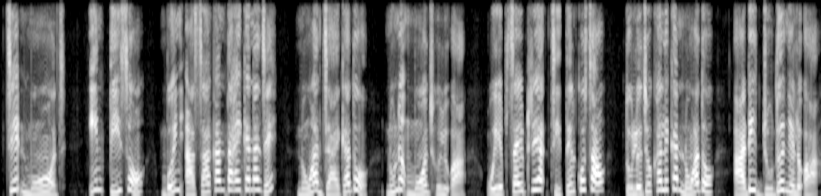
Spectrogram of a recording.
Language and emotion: Santali, surprised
